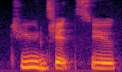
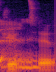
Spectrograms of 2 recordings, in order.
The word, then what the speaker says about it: Jujutsu: You said Jujutsu. Jujutsu Kaisen. Jujutsu. It's you, not an I.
